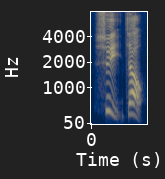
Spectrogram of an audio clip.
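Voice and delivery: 声調を間違えた水餃; wrong tones. Shown as a demonstration. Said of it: "アクセントを違って".

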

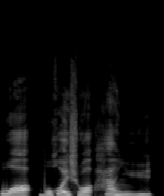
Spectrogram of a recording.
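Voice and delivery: slow, careful echo of the phrase; slow learner-style repeat. Shown as a demonstration. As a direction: repeat slowly after the teacher. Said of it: "発音と合わせて言ってみましょう".

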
